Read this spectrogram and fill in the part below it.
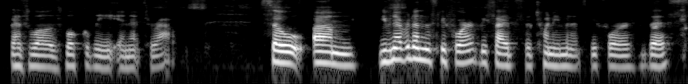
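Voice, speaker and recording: A woman's voice: extremely low pitch, darkish tone, no echo. A woman speaking as a poet and host, casually and candidly introducing a poetry reading, salty-tongued and thoughtful as she searches for words.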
